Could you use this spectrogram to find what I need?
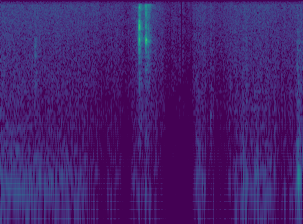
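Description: A quick pair of faint computer mouse clicks sounds amid near-silence as someone navigates search results and selects a details tab in software, followed by another soft click.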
